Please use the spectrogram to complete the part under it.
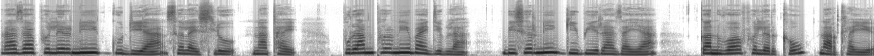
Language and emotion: Bodo, neutral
